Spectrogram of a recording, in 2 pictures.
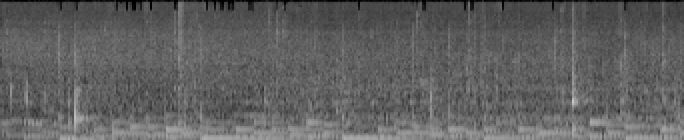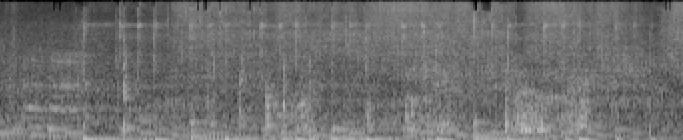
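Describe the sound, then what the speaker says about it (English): Locust beans frying in melted palm oil give off a steady, close sizzle that grows busier in the second half, heard beneath a tonal musical backing. "let it melt, then add your locust beans to fry for about a minute before adding your pepper blend"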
